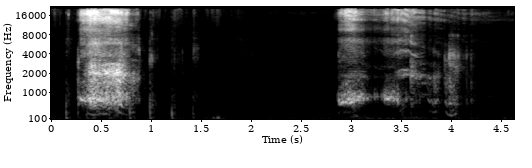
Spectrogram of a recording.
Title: lunas coughing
